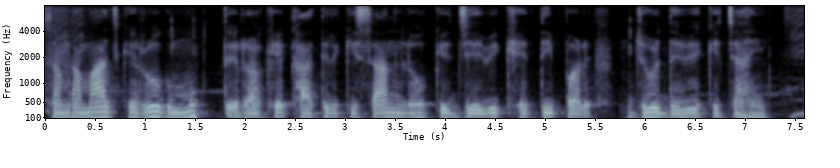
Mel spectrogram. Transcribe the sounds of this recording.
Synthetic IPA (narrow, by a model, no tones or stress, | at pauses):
səməmad͡ʒkeɾoɡmukt̪ɾəkʰekʰat̪iɾkisanloɡked͡ʒebikʰet̪ipəɾ | d͡ʒoːɽd̪ebeket͡ʃaɦĩ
